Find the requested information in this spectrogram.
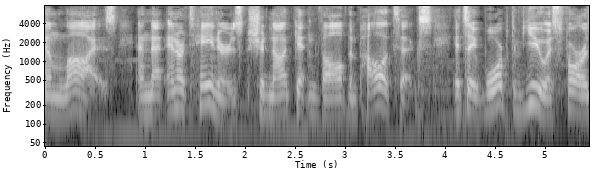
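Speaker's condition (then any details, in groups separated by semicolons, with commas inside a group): No condition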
